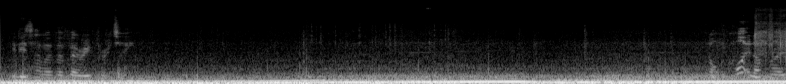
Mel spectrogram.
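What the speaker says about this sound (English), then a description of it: "enjoying the left-hand drive of a car on tiny wiggly roads" A car works its way along narrow, winding village lanes in North Wales, its engine giving a low, steady rumble that rises slightly in pitch partway through, with someone talking over it at times.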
